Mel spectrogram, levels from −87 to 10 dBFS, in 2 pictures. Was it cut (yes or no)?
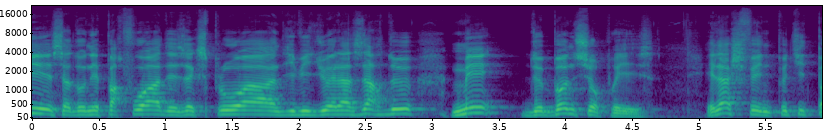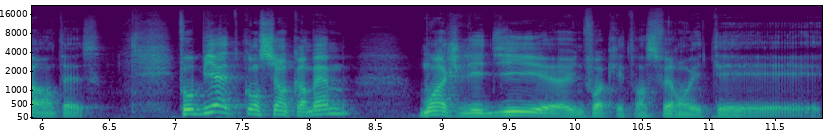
no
